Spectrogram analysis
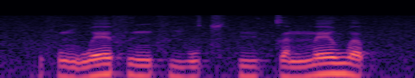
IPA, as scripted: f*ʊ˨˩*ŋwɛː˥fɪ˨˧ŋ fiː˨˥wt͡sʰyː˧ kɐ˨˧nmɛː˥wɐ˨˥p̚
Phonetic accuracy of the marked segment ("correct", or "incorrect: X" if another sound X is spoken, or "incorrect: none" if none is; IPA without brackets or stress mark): correct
